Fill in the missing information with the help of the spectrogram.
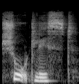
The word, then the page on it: shortlist: British English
